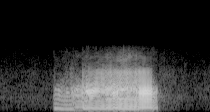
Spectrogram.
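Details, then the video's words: A Boston Terrier snoring: one low, rumbling, harmonic snore of about one second, rising gently in loudness before stopping abruptly, with silence before and after. "My boston terrier snoring"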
